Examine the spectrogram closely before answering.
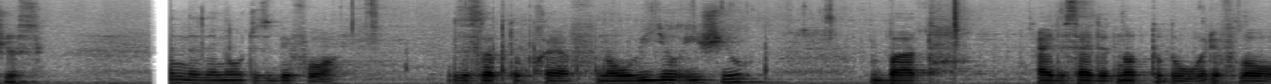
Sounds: speech

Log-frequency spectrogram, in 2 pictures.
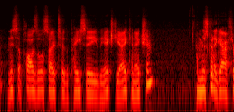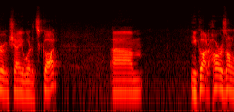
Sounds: speech

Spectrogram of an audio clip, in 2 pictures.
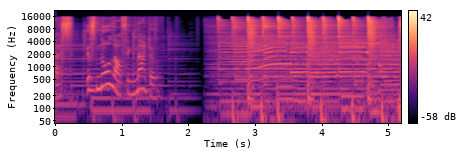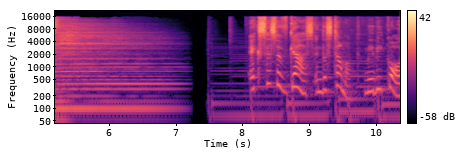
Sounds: music, speech

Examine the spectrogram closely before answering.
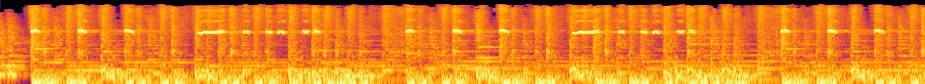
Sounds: music, background music

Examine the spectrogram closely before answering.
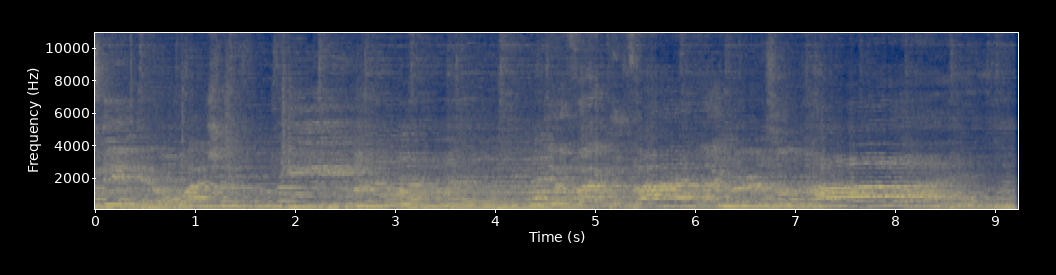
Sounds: music

